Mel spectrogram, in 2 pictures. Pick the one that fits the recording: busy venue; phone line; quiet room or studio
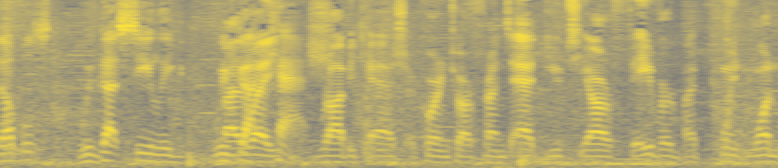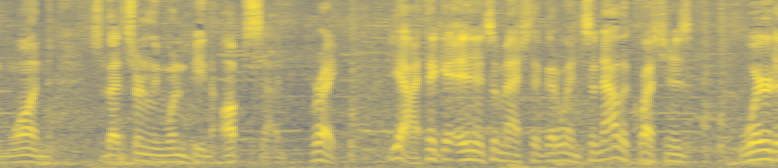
busy venue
